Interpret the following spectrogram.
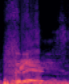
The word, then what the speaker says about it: Firenze: Yeah, Florence, then Firenze. Firenze, like the Italian version.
